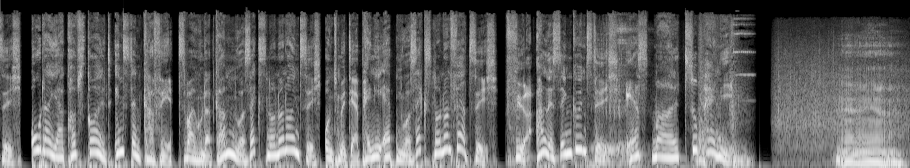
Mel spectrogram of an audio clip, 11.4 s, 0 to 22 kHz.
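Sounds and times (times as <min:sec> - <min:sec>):
speech: 0:00.0 - 0:11.3
steady rain: 0:09.6 - 0:11.3.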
